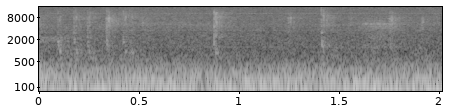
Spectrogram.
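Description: A few scattered light clicks over a steady low hum.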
